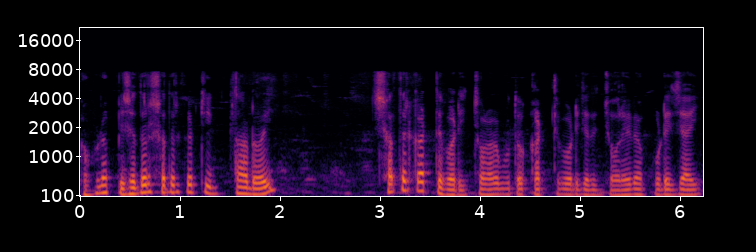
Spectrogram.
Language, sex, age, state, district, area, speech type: Bengali, male, 18-30, West Bengal, Hooghly, urban, spontaneous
